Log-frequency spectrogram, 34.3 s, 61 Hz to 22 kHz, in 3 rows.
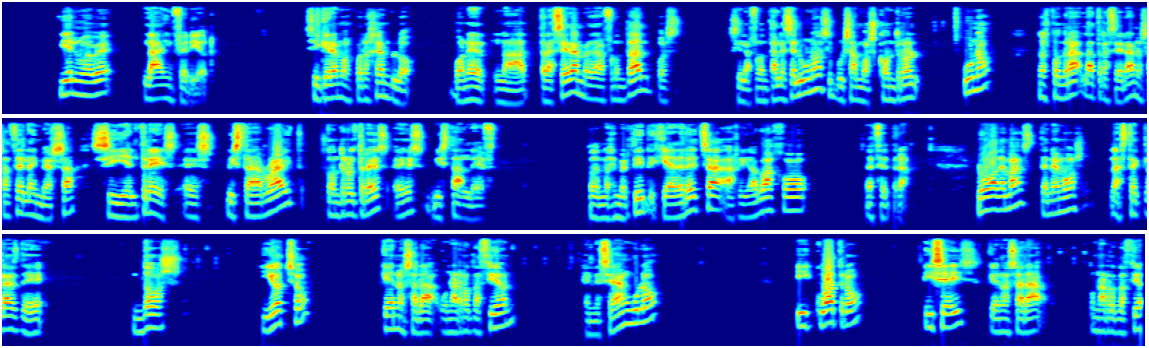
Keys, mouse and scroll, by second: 3.3 KP_1, 9.5 ctrl+KP_1, 12.3 KP_4, 12.3 KP_3, 15.1 ctrl+KP_3, 24.7-34.3 typing.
